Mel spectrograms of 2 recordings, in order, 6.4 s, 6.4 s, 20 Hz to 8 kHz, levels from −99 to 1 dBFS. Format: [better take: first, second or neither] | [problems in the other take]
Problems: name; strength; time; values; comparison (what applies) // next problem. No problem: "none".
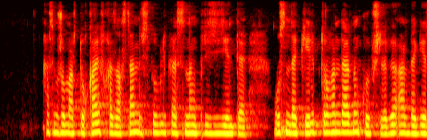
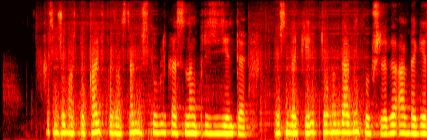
first | noise reduction (neural separator model SepFormer DNS4)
